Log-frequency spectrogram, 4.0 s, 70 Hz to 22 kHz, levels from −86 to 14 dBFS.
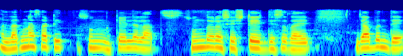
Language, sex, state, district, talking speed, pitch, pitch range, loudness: Marathi, male, Maharashtra, Chandrapur, 150 wpm, 165 Hz, 150-170 Hz, -20 LUFS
